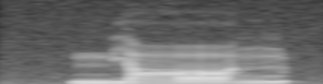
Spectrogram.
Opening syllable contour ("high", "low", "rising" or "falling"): low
